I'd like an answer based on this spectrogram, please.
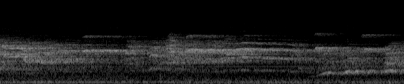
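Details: Wild wolves and coyotes, about 60 yards away, calling after wolves chased a deer; a faint chorus of overlapping, wavering high drawn-out howls, with a lower rising, quavering howl near the end.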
